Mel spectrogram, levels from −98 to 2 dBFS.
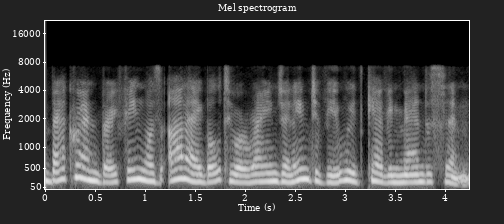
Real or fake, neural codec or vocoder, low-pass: fake; codec, 16 kHz, 2 kbps, FreqCodec, smaller model; 7.2 kHz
